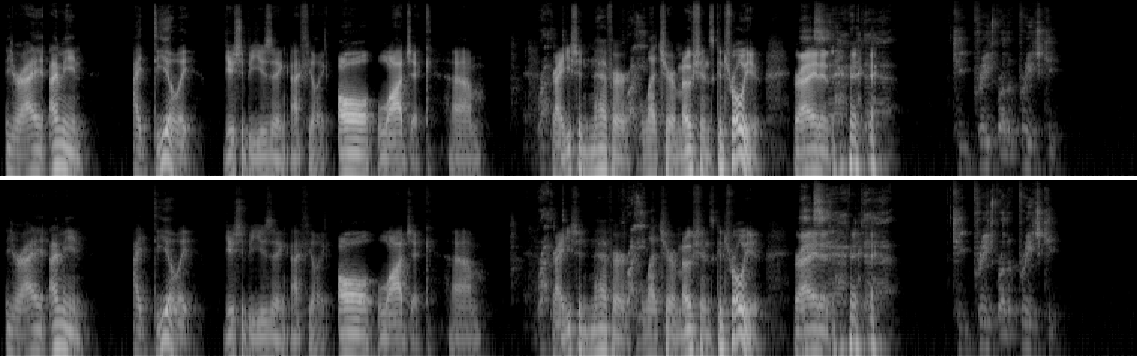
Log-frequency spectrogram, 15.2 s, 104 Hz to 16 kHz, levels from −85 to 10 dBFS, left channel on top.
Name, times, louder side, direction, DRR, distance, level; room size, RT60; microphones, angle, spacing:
voice 1, 0.1-1.1 1.8-2.5 3.0-5.6 6.0-6.4 7.4-11.1 11.3-11.7, left 5 dB, 45° left, 0.4 m, -25 dB
voice 2, 6.8-7.4 8.3-8.6 10.6-11.9 12.7-14.0, right 2 dB, 85° right, 3.4 m, -42 dB
8.5 x 6.7 x 4.0 m
head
